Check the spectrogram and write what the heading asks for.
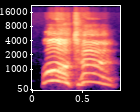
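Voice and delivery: a hammed-up shout; proclaimed. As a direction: announce it loud like a grand reveal. Shouted ingredient in reading.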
